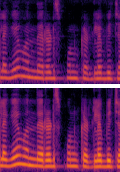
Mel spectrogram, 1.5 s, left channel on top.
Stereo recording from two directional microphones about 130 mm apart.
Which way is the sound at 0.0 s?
35° right (ahead or behind).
